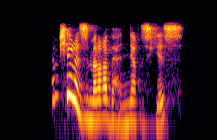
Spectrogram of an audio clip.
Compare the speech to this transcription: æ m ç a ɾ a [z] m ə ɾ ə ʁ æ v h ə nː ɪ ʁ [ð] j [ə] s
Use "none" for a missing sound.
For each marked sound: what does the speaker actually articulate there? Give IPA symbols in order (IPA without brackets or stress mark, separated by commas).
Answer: z, z, ə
